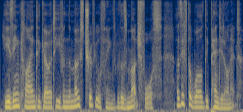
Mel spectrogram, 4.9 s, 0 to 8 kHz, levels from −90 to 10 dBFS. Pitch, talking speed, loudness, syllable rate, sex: 145 Hz, 270 wpm, -17 LUFS, 6.5 syllables/s, male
